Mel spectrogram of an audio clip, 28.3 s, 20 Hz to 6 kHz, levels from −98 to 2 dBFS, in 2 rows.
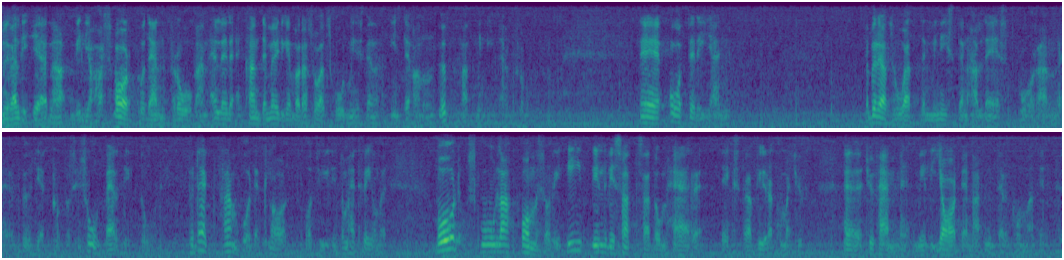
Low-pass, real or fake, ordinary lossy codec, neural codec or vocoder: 5.4 kHz; fake; Opus, 24 kbps; codec, 16 kHz in and 24 kHz out, 2.2 kbps, FireRedTTS-2 codec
